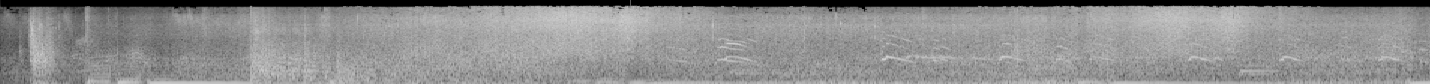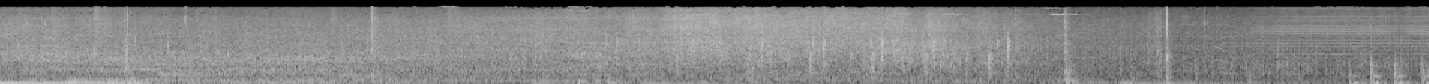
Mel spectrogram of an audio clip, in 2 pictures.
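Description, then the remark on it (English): A loud, continuous storm roars throughout on a dark, dreary night, with rushing wind and heavy, deep rumbles of thunder swelling and fading in waves, with no clear voices above it. “Come in, out of the storm.”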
